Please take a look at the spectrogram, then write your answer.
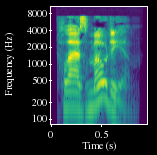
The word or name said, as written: plasmodium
